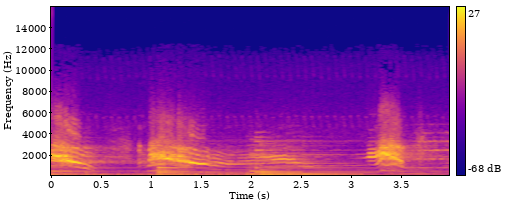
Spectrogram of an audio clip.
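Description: A cat meows loudly, giving about three drawn-out, wavering cries with brief pauses between them, the middle call stretched into a long whine.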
